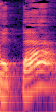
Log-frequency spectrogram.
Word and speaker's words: ปี้: มา อัน บ่ ใช่ อ่าน ว่า พี่ นะ ครับ อ่าน ว่า ปี้ นะ ครับอ่า เห็น มั้ย อั้น เป็น ปอ ปลา นะ อ่าน ว่า ปี้ นะ เสี่ยง โทร ปกติ นะ ครับ มา เอา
